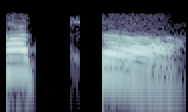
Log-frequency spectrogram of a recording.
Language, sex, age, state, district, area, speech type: Bengali, male, 30-45, West Bengal, Howrah, urban, conversation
